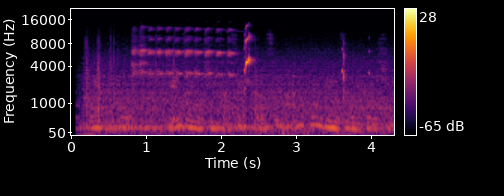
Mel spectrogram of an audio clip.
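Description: Pet lovebirds calling: a rapid, pulsed high chatter lasting over a second, then one loud sharp chirp about halfway through and a shorter chirp near the end. A low voice talks in the background.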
